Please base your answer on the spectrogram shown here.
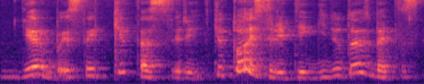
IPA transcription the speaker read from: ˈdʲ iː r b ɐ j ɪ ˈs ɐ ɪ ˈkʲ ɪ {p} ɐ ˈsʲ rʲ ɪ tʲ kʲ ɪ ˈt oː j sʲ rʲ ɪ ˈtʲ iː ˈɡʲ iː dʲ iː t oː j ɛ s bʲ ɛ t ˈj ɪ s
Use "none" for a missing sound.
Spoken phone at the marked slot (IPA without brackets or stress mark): t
